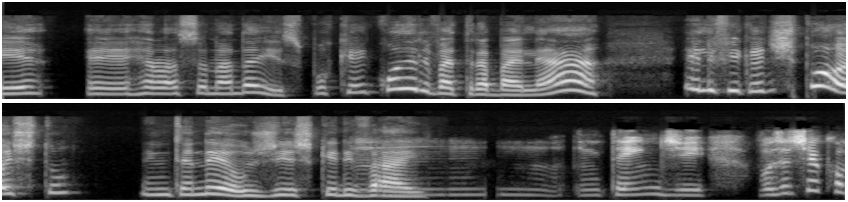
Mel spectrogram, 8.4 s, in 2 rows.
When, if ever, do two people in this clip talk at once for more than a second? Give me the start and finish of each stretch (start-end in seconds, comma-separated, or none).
none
